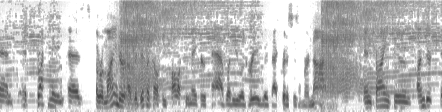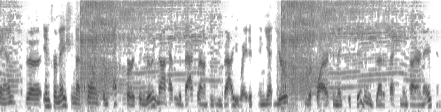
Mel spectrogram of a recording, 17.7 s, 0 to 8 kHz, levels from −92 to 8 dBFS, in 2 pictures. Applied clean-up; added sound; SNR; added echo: classical method spectral subtraction.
